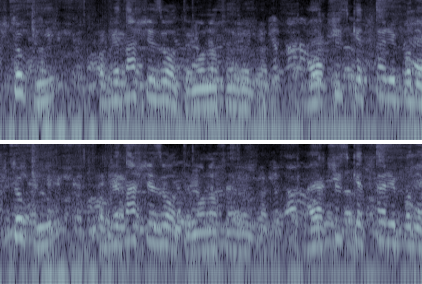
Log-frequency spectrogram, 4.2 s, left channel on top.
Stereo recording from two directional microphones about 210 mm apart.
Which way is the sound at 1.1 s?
15° left (ahead or behind).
